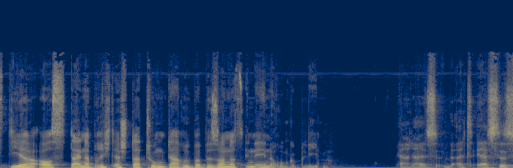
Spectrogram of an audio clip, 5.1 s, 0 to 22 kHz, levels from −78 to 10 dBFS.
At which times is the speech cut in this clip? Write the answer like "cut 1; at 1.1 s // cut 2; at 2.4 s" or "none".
none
